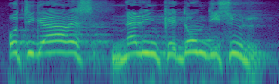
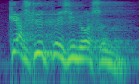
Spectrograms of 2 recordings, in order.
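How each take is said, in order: First: Every syllable is said fully and carefully. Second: Syllables are dropped and run together quickly. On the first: This is the more formal register. "Une manière de le dire" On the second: This is a casual, relaxed register. "on a changé de registre comme on peut changer de tempo... on a réduit de 50%"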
